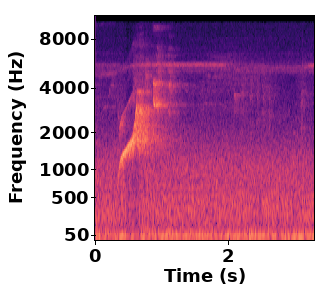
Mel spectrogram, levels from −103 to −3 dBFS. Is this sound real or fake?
real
